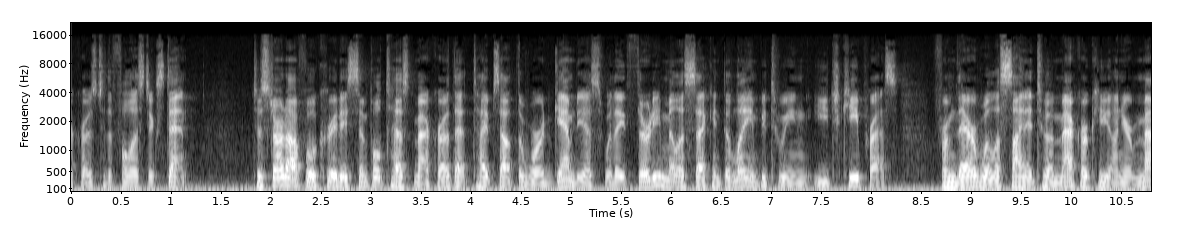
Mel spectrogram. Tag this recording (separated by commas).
mouse clicking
